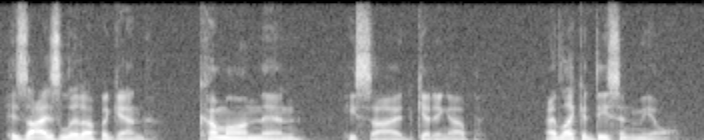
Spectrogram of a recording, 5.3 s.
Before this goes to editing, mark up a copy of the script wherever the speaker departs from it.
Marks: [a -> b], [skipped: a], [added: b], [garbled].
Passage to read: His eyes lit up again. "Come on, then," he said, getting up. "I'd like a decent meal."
His eyes lit up again. "Come on, then," he [said, -> sighed] getting up. "I'd like a decent meal."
